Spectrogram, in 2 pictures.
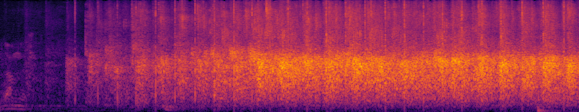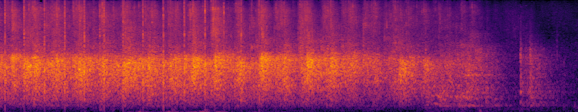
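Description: An audience applauds.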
